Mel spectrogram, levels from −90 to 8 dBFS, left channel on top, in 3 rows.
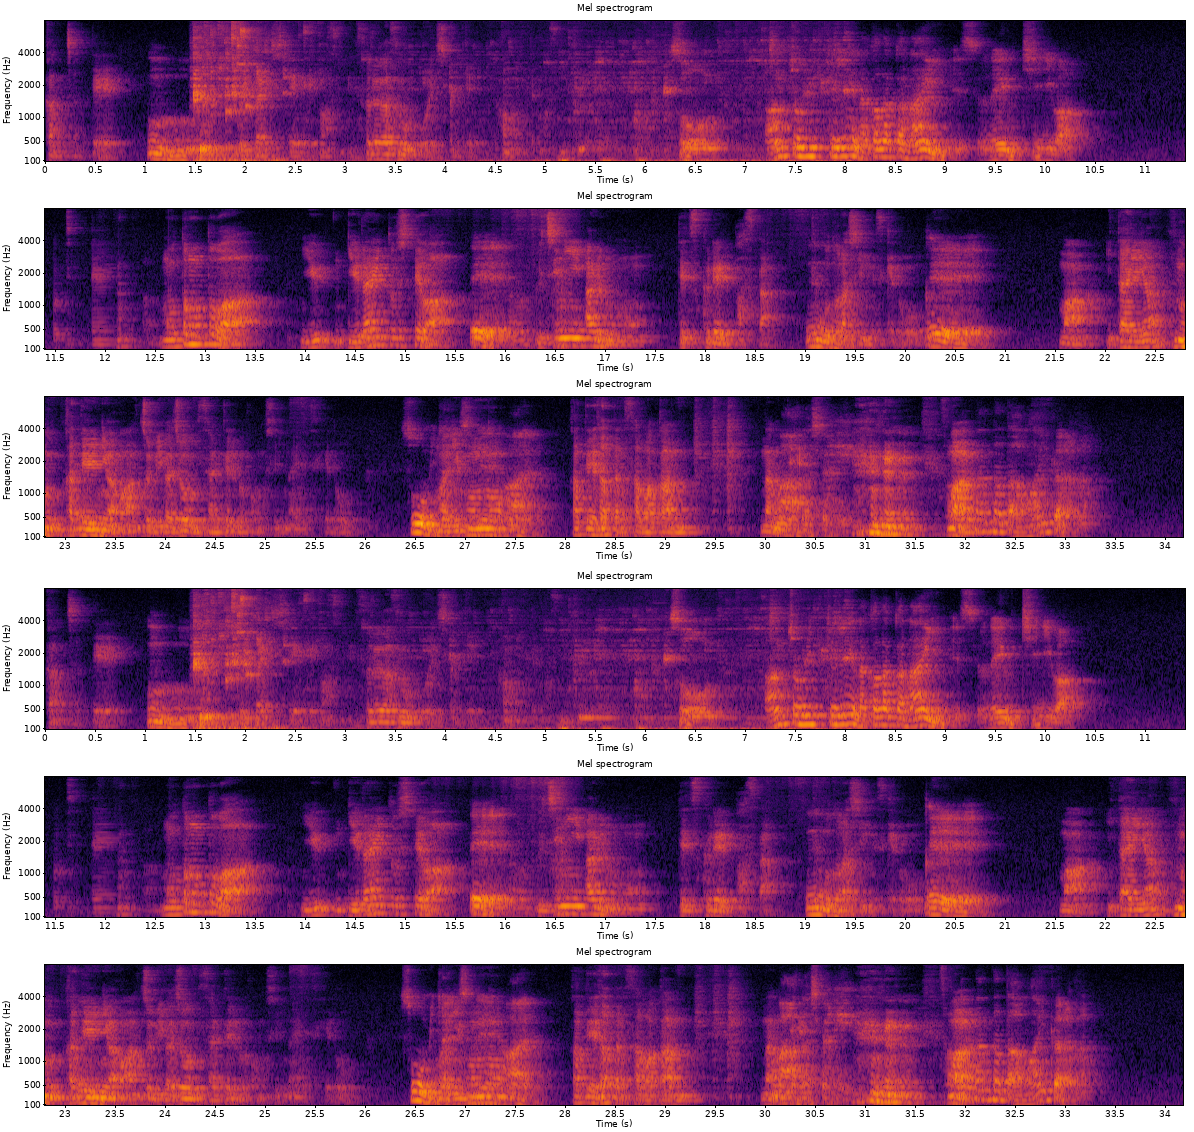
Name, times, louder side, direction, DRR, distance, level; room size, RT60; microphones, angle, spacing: voice 1, 0.0-0.7 1.9-5.3 11.9-13.5 14.0-15.5 16.0-17.4 17.7-18.7 19.1-20.2 21.5-25.8 26.7-27.4 28.1-30.4 30.9-32.1, left 1 dB, 55° left, -1 dB, 0.8 m, -26 dB
voice 2, 1.0-1.8 6.2-6.7 7.2-10.3 15.6-16.0 19.0-19.5 20.2-20.8 23.1-23.5 26.4-27.7 30.0-30.9 31.8-33.2, equal, 70° right, 1 dB, 0.7 m, -24 dB
Toilet flush, 1.4-8.1, equal, 10° left, 0.8 m, -26 dB
sound 1, 11.9-12.3 12.6-12.7 12.9-13.1 15.2-16.9 18.5-19.5 20.0-20.1 22.1-24.8 25.2-25.6 28.3-30.0, right 2 dB, 25° right, 1.3 m, -39 dB
3.7 x 2.3 x 2.3 m, 0.66 s
head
